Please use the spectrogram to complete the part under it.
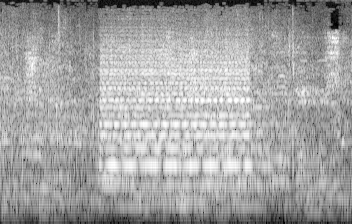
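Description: A referee's whistle blows one long blast.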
